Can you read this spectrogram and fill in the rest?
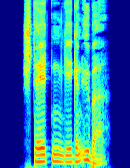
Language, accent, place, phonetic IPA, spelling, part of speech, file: German, Germany, Berlin, [ˌʃtɛltn̩ ɡeːɡn̩ˈʔyːbɐ], stellten gegenüber, verb, De-stellten gegenüber.ogg
- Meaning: inflection of gegenüberstellen: 1. first/third-person plural preterite 2. first/third-person plural subjunctive II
